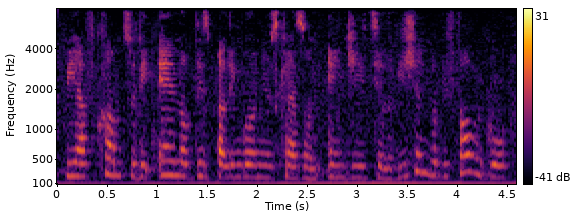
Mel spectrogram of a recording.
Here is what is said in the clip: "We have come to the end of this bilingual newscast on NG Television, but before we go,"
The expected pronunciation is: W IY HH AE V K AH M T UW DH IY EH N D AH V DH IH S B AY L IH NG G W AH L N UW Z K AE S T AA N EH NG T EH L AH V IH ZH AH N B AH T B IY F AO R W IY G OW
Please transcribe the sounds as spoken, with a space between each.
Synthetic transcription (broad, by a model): W IY HH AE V K AH M T UW DH IY EH N D AH V DH IH S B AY L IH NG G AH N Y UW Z K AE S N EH N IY T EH L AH V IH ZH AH N B AH T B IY F AO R W IY G OW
